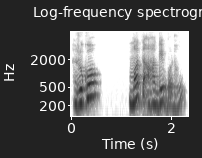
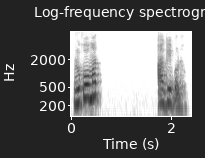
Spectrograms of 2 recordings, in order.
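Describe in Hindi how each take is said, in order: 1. विराम 'ruko' के ठीक बाद आता है। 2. विराम 'ruko mat' के ठीक बाद आता है। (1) "पहले में दिया रुको में" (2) "हमने विराम दिया रुको मत के बाद"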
